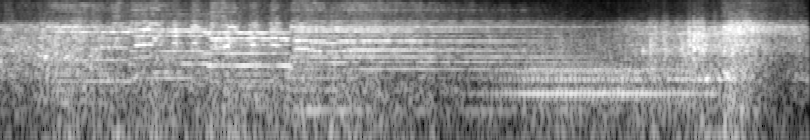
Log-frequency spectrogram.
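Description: A bus engine rumbles with a steady, droning hum that shifts slightly in pitch, then a brief hissing burst near the end as the bus pulls up at the curb.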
